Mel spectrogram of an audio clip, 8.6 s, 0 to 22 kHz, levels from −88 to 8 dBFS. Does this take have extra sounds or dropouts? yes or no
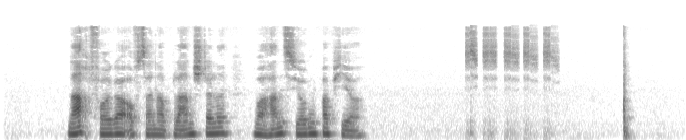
yes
